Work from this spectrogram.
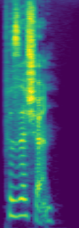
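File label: "position", American English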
